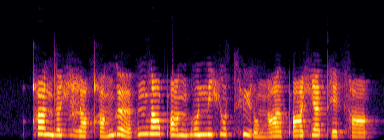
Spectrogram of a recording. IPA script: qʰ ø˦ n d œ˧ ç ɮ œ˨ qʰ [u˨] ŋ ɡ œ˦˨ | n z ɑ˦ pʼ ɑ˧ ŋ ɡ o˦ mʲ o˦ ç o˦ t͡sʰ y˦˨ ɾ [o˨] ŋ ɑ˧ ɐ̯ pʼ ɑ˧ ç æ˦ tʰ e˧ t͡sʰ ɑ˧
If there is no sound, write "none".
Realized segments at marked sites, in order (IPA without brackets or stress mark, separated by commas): u˨, o˨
